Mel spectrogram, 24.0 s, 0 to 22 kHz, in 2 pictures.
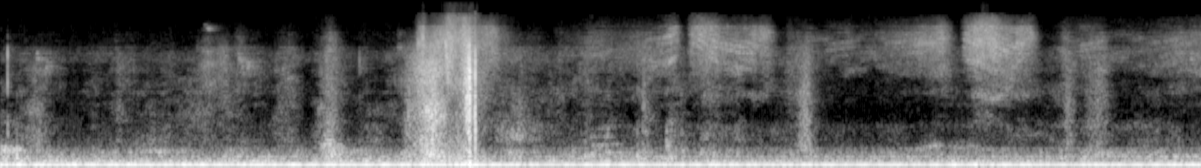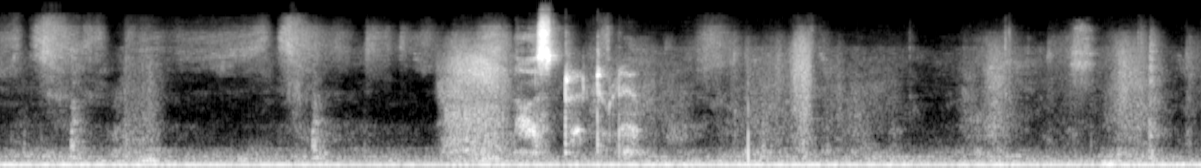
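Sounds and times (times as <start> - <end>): steady low hum: 0.0 - 24.0
hands rubbing skin: 4.1 - 5.0.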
